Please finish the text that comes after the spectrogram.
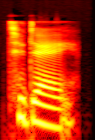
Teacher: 舌の先っちょを、ベロの先っちょを上の歯の裏の歯茎につけてから急に弾くように離します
